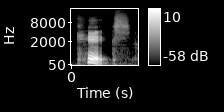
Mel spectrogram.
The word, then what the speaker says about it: CICS: It's missed me saying a T in HTTP, and it had no idea that KS is actually a product called CICS, which is pronounced KICS.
